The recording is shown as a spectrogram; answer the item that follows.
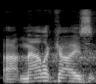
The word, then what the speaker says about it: Malachi: Malachi's name is pronounced in Hebrew, Malachi.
